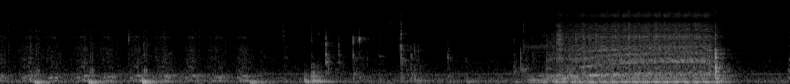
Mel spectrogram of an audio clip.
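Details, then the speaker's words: Dorina Overlock 710 serger after the loose motor was reattached (secured with superglue) and parts cleaned and oiled: after handling knocks it spins up into a smooth, steady whir with no rattle; running normally. "alles zurück gemacht und jetzt läuft jetzt muss alles bisschen richtig geölt werden rein gereinigt und dann machen wir weiter"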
